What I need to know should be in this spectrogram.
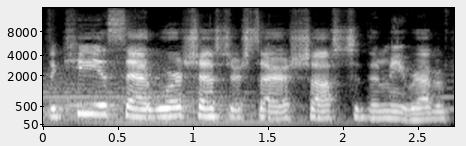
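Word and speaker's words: Worcester: There's a town in Massachusetts, Warchester. They pronounce their wooa. Oh, I don't know what it's I call it Warchester sauce and I don't care.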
